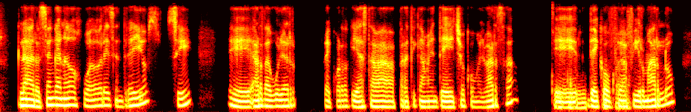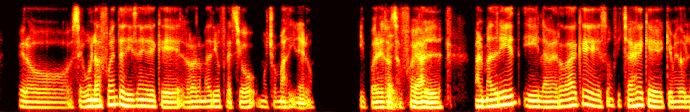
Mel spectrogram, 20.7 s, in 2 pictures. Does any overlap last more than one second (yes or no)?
yes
